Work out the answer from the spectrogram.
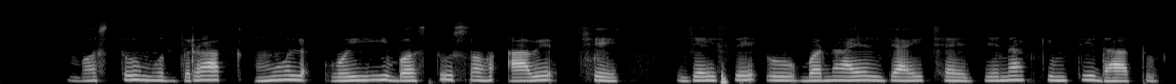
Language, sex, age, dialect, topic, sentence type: Maithili, female, 25-30, Eastern / Thethi, banking, statement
